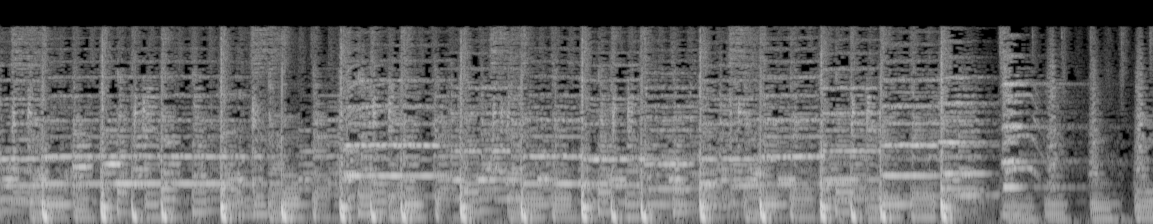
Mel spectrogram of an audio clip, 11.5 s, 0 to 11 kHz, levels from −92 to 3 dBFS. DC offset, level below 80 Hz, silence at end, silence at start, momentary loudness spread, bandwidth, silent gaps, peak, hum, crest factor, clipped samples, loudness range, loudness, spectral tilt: under 0.1%; -30 dBFS; 0 s; 0 s; 8 LU; 8 kHz; none; -2 dBFS; none; 20 dB; under 0.1%; 1 LU; -20 LUFS; -4.5 dB/octave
